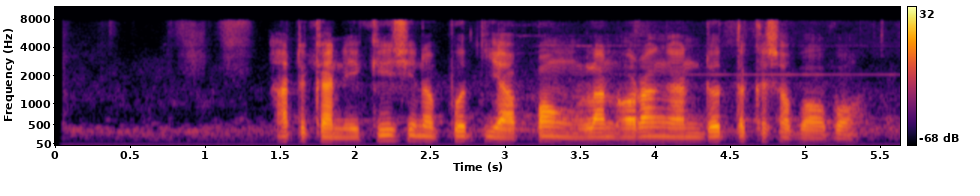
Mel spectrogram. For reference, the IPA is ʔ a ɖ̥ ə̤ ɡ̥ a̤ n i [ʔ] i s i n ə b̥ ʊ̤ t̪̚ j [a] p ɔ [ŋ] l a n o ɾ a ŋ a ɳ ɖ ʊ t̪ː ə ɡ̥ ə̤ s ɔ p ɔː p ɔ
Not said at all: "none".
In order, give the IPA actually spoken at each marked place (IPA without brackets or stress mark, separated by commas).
k, a, ŋ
